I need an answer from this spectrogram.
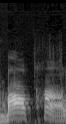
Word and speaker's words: Beltane: This one right here was Beltane, B-E-A-L, or Baltan is the way it's pronounced, B-A-L-T-A-I-N-E.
